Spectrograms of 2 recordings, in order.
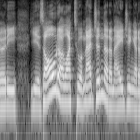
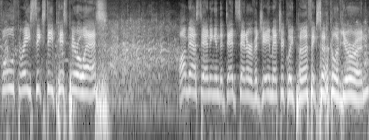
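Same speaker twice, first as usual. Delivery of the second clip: much higher and louder, laughing; excited; 11 semitones higher, 5 dB louder than usual. Real, not acted. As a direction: build to a gleeful peak. Punchline told with big energy.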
